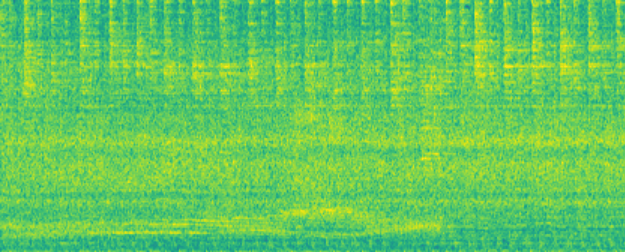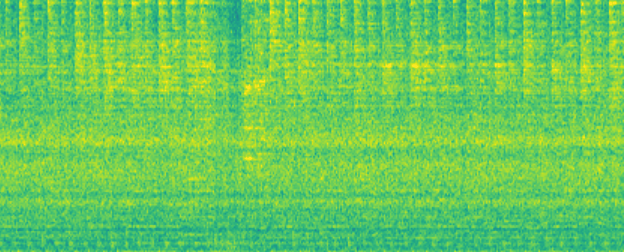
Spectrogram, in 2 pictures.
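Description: Raw black metal: heavily distorted electric guitars in a dense, noisy wall of sound over fast, steady drumming.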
